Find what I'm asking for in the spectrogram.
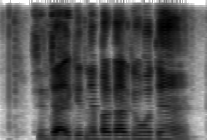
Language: Magahi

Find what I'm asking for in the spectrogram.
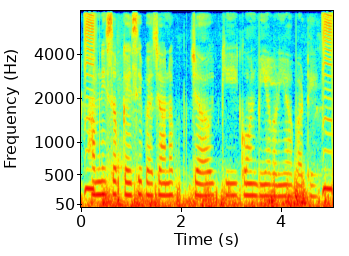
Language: Bhojpuri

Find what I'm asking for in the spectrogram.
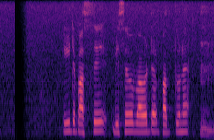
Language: Sinhala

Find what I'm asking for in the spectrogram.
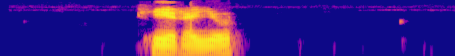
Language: Thai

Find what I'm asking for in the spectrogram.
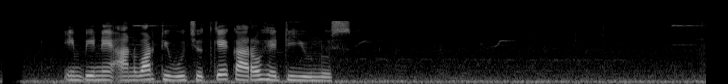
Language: Javanese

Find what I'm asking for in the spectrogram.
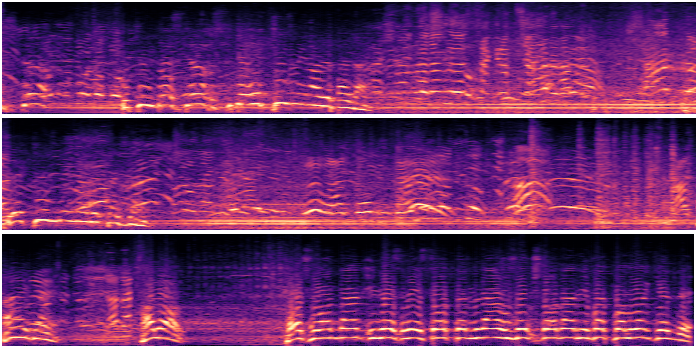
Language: Turkish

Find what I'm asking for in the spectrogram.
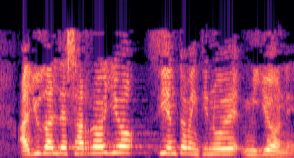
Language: Spanish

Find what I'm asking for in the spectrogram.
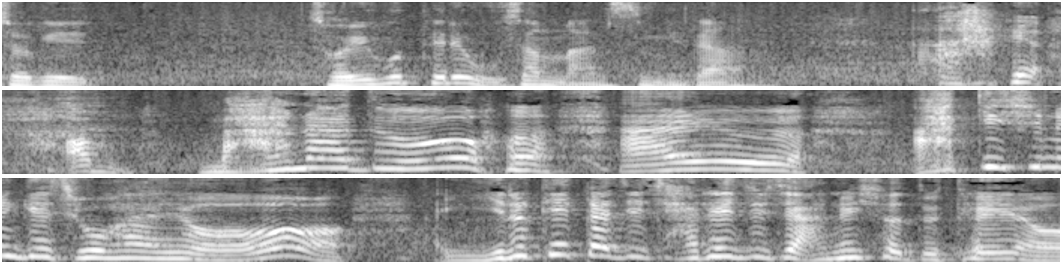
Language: Korean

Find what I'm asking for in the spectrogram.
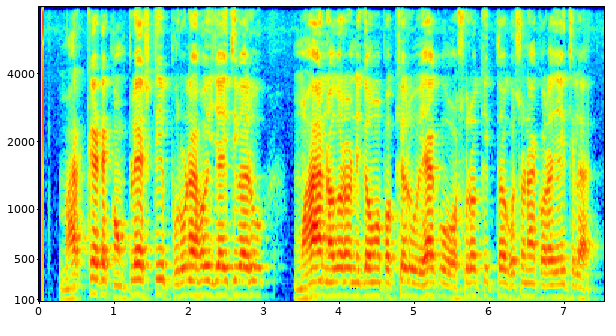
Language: Odia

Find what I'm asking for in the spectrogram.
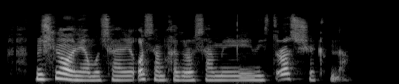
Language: Georgian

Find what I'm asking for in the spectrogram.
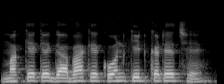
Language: Maithili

